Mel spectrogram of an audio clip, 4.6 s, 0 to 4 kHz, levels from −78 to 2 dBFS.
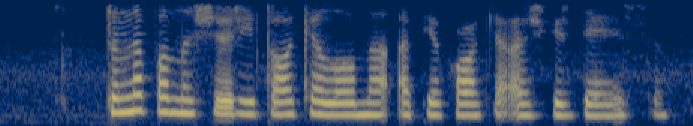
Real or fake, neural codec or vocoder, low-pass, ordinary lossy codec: fake; codec, 16 kHz in and 24 kHz out, 2.2 kbps, FireRedTTS-2 codec; 3.6 kHz; AAC, 32 kbps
